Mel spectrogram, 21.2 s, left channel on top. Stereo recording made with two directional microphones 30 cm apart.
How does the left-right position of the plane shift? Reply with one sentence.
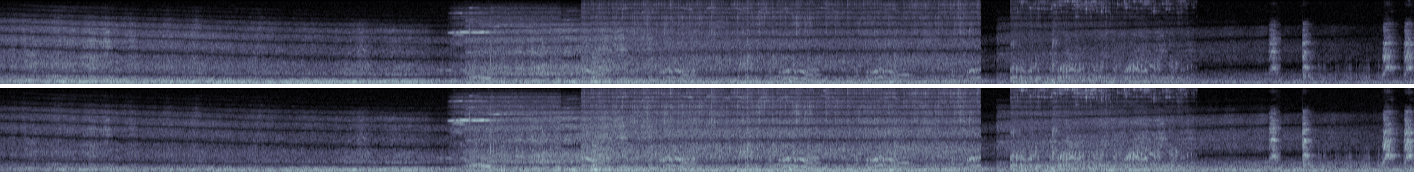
You can hear the plane travel towards the right.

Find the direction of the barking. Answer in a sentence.
You can hear the barking on the right.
